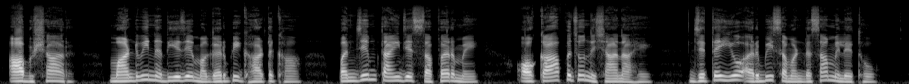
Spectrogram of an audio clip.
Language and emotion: Sindhi, neutral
